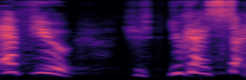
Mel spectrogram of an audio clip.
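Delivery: acted, sudden, mean, high, loud scream. Telling about a mean girl who screamed crazy things, imitating someone screaming. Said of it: "she would just be screaming like".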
